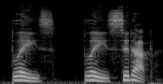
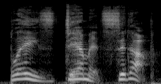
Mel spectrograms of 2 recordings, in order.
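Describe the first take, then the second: First: Raised, firm voice; instructing. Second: Loud, high exasperated command; frustrated order. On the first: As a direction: rouse him with a firm instruction. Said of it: "Draco instructed". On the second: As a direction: lose patience trying to rouse him. Frustrated second order to sick friend. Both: A narrator's reading.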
